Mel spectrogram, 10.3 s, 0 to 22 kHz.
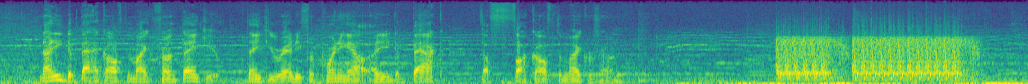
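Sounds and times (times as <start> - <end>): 
speech: 0.4 - 6.4
M60 machine gun firing automatic bursts: 7.8 - 9.9.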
